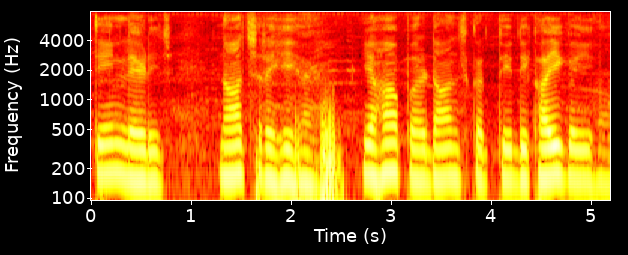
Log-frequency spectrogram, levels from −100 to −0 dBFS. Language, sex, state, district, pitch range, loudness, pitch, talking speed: Hindi, male, Haryana, Charkhi Dadri, 155-170 Hz, -15 LUFS, 160 Hz, 140 wpm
